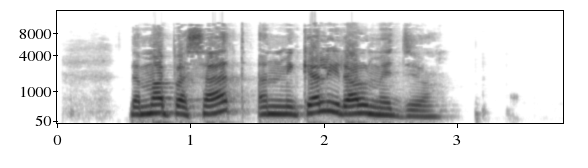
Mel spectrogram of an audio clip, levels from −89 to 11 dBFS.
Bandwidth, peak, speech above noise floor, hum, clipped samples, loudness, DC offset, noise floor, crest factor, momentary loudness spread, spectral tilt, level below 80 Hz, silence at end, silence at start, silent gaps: 11.5 kHz; 0 dBFS; 54 dB; none; under 0.1%; -10 LUFS; under 0.1%; -64 dBFS; 12 dB; 12 LU; -4 dB/octave; -56 dBFS; 0.95 s; 0.55 s; none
